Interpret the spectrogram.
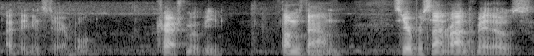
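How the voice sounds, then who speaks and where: A man's voice: sits low, moderate pace, gravelly, bright, forceful tone. A man chatting casually as a panelist on a review show.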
